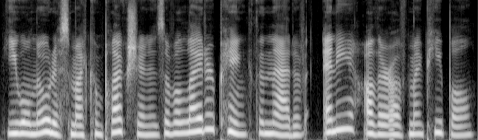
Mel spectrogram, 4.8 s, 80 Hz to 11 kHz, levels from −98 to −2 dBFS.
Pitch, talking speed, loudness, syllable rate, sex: 240 Hz, 225 wpm, -16 LUFS, 5.9 syllables/s, female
